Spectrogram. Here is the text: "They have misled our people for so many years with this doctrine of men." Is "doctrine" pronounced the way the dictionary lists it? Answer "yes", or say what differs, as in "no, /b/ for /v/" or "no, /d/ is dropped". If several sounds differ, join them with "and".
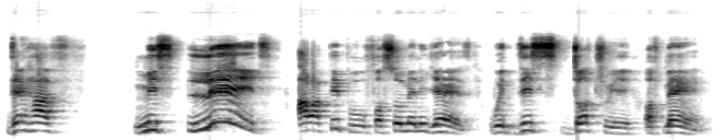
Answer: no, /k/ is dropped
